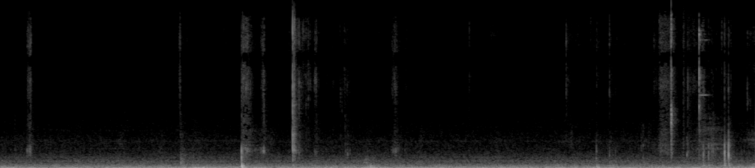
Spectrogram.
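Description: Scattered light clicks and taps as a small paintbrush and the shaker parts are handled on a workbench, over a steady low hum.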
